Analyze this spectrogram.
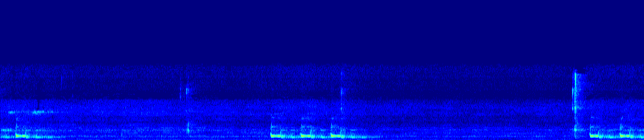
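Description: A phone ringing with an incoming call, its ringtone sounding in three short clusters of beeping tones separated by pauses, fairly faint over a low steady hum.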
